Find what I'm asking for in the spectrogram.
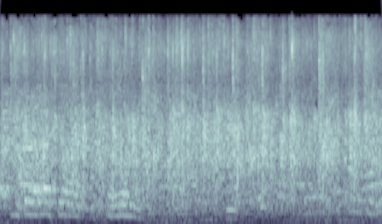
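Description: Concert audience clapping steadily and densely throughout at a folk music performance, with a voice talking over the applause.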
